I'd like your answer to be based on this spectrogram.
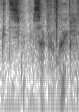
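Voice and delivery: hushed whispered aside; a quick secret aside, fully whispered. Real, not acted. Aside to someone off camera.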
